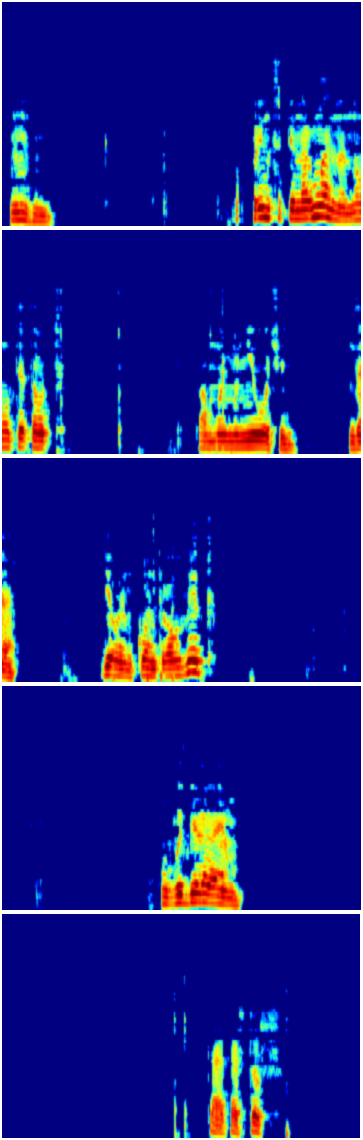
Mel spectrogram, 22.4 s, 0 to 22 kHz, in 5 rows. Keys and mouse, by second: 2.9 middle click, 5.5 middle click, 6.9 shift+middle click, 15.4 click, 20.3 click.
